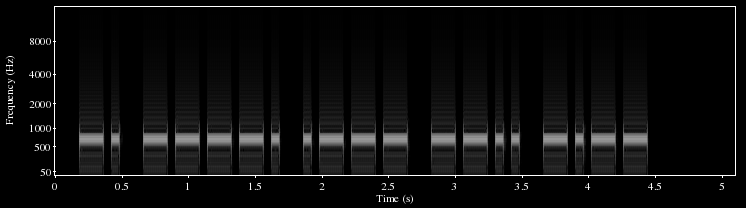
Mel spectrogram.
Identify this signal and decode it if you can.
Morse code, heard as a keyed tone, about 20 wpm, 700 Hz. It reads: N9JZY
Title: K1USN SST QSO Practice - 20wpm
